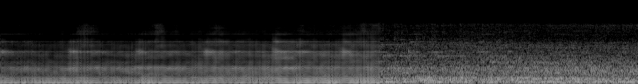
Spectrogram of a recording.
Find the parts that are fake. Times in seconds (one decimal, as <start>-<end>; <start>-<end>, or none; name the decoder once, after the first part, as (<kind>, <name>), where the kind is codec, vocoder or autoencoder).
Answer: 0.0-3.8 (vocoder, Vocos)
